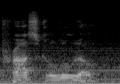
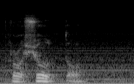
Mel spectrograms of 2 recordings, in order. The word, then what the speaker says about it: prosciutto: though I'd actually heard so I heard a woman ask for Italian ham in an Italian market and she said give me a half a pound of Prosecco Ludo you will never say that you'll say prosciutto okay we'll say it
